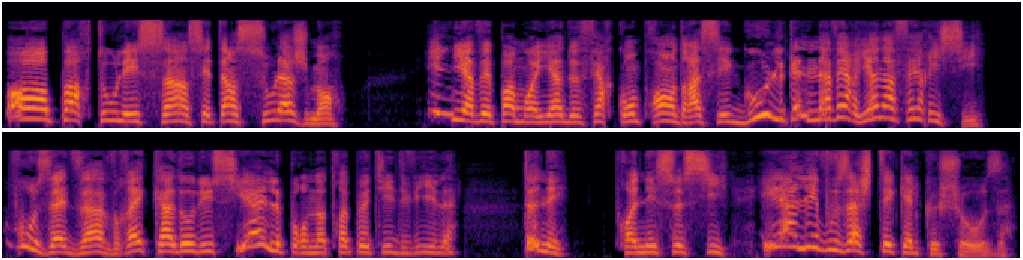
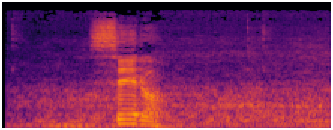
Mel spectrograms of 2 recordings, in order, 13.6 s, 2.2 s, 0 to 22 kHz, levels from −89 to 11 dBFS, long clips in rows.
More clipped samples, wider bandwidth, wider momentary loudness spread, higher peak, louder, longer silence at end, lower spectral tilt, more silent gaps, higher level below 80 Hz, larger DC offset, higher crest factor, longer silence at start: neither; second, 12 kHz vs 17 kHz; second, 9 LU vs 17 LU; second, -4 dBFS vs 0 dBFS; second, -20 LUFS vs -17 LUFS; about the same, 0.05 s vs 0 s; about the same, -2.5 dB/octave vs -3 dB/octave; first, 6.58-6.76 s vs none; second, -68 dBFS vs -42 dBFS; neither; about the same, 18 dB vs 20 dB; about the same, 0.05 s vs 0.05 s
